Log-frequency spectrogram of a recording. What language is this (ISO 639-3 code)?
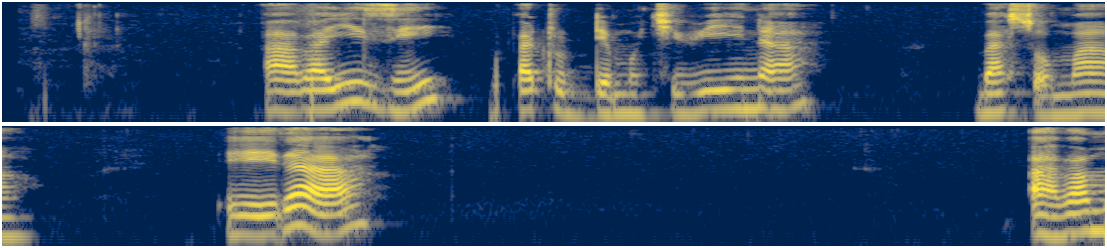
lug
